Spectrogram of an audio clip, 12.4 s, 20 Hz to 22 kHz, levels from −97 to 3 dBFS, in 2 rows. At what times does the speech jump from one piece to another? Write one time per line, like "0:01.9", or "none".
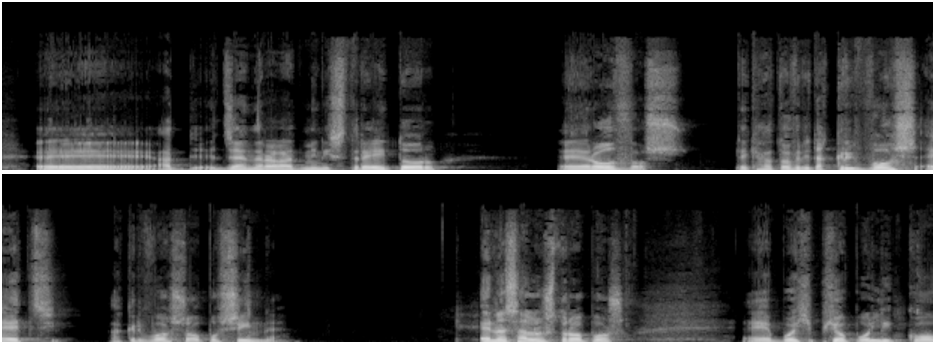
0:04.9
0:09.4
